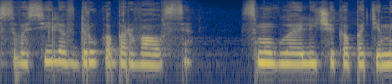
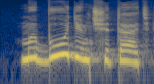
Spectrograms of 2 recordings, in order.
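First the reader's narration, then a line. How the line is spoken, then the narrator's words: Joyful promise. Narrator (Russian): радостно пообещал Василь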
